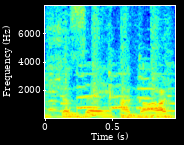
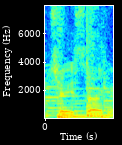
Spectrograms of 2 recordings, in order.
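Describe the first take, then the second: First: The name is said with a fancy foreign accent. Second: The name is said in plain English.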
